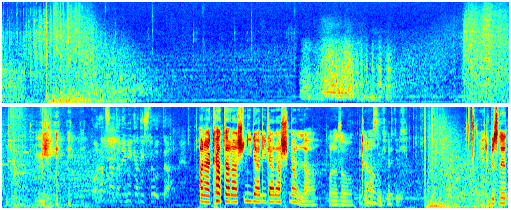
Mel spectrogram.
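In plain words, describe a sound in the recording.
Heavy guns fire with deep, booming blasts.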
